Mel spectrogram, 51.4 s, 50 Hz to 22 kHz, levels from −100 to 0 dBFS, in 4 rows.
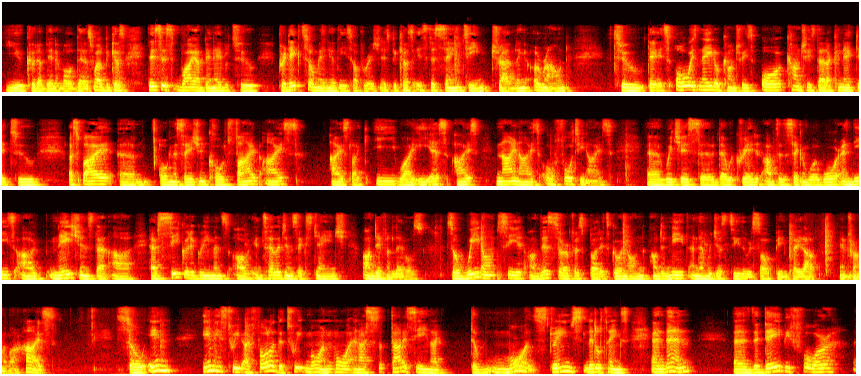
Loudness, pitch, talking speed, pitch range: -19 LUFS, 125 Hz, 165 wpm, 115-140 Hz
